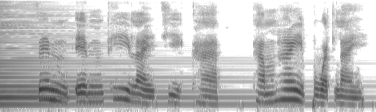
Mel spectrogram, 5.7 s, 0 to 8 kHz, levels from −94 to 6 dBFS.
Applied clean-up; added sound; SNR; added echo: none; Keyboard (musical); 8 dB; none.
